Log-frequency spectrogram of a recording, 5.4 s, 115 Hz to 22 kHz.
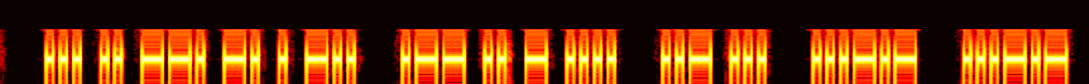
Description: Morse code, heard as a keyed tone, about 36 wpm, 550 Hz. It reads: SIGNED WITH US <SK> <SK>
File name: podcast / News headlines-1x-35x35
